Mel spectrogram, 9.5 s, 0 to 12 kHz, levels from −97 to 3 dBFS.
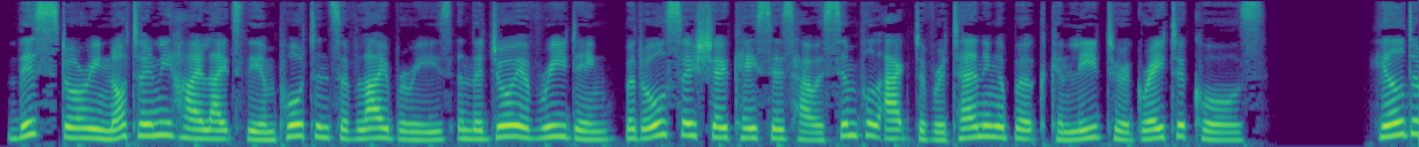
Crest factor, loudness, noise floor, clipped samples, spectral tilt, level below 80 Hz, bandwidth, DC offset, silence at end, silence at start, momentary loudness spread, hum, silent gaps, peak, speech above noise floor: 14 dB; -19 LUFS; under -90 dBFS; under 0.1%; -4.5 dB/octave; -54 dBFS; 12 kHz; under 0.1%; 0 s; 0.05 s; 7 LU; none; none; -4 dBFS; over 71 dB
